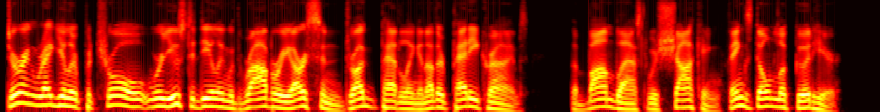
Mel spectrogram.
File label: Character, Voice Samples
